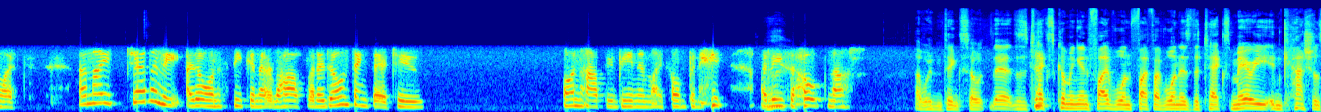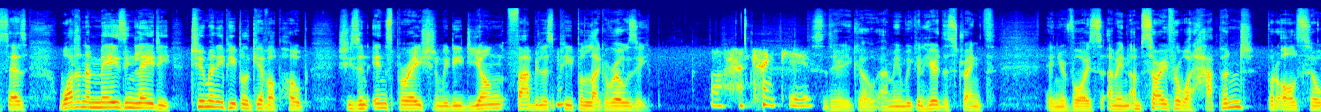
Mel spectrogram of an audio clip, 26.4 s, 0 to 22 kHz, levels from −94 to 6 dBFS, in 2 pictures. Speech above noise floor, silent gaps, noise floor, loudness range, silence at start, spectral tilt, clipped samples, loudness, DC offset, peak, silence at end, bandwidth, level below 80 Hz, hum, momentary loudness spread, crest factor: 34 dB; none; -55 dBFS; 5 LU; 0 s; -4.5 dB/octave; under 0.1%; -21 LUFS; under 0.1%; -2 dBFS; 0 s; 16 kHz; -66 dBFS; none; 10 LU; 20 dB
